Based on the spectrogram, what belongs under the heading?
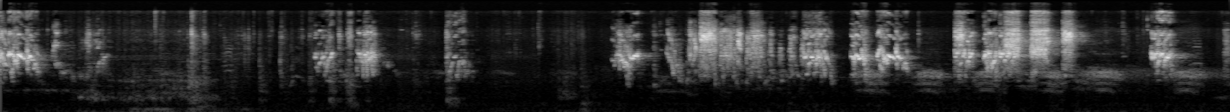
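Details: A breeding pair of budgies utters sparse, sharp chirps early on. After a near-silent gap, rapid buzzy warbling chatter follows in clustered bursts.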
